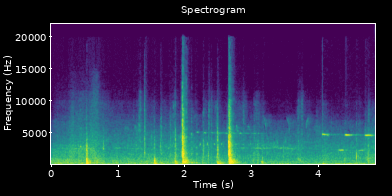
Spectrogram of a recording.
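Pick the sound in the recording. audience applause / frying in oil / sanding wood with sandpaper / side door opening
side door opening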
